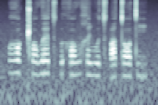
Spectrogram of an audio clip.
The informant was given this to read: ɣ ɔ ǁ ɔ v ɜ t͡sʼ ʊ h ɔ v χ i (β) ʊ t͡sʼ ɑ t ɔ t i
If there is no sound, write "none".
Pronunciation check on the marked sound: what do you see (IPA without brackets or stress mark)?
β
